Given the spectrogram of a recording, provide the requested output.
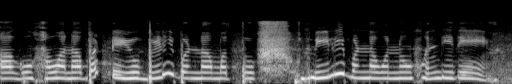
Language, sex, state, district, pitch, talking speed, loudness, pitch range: Kannada, female, Karnataka, Koppal, 280 Hz, 105 wpm, -11 LUFS, 275-290 Hz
